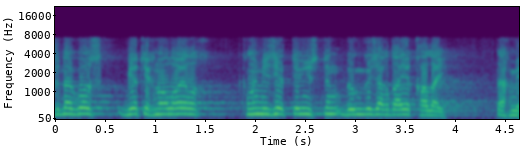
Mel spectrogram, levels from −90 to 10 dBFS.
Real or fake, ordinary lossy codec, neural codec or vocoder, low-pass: real; none; none; 7.2 kHz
